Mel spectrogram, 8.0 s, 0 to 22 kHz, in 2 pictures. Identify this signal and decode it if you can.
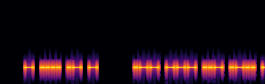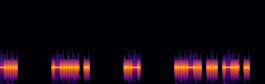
Morse code, heard as a keyed tone, about 30 wpm, 700 Hz. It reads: THAT WOULD BE A FINE
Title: 2x Word-Spacing - Sentences from Top 500 Words - 30wpm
